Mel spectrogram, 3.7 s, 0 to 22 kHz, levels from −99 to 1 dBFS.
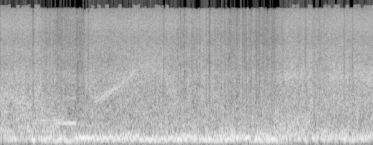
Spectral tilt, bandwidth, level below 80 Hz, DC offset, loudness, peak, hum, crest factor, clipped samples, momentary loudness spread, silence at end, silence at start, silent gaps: -3.5 dB/octave; over 20 kHz; -26 dBFS; 0.6%; -6 LUFS; 0 dBFS; none; 8 dB; 0.5%; 2 LU; 0 s; 0 s; none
